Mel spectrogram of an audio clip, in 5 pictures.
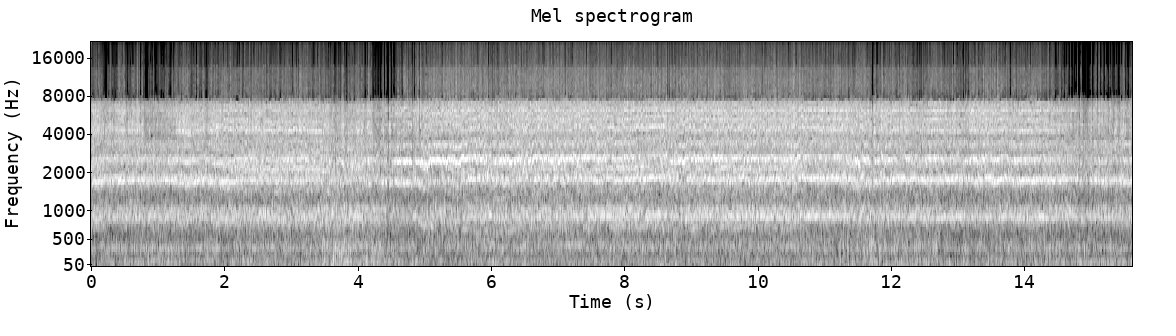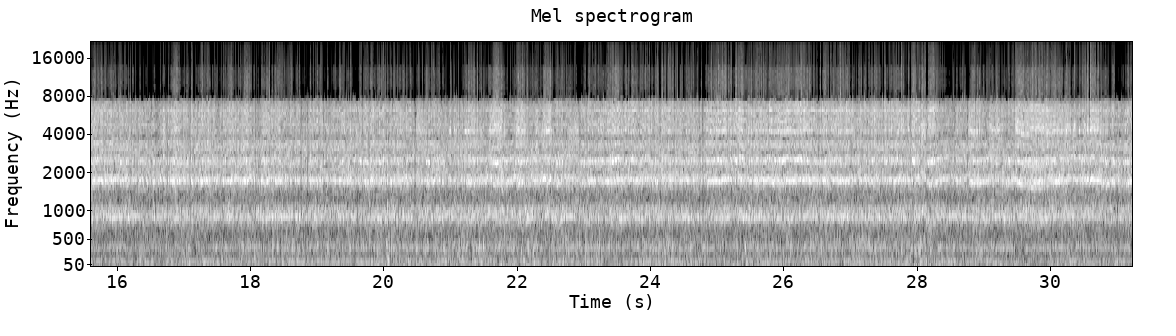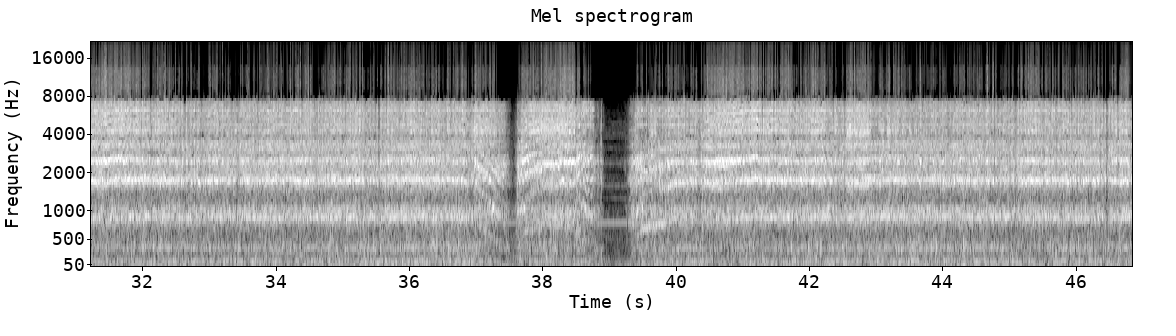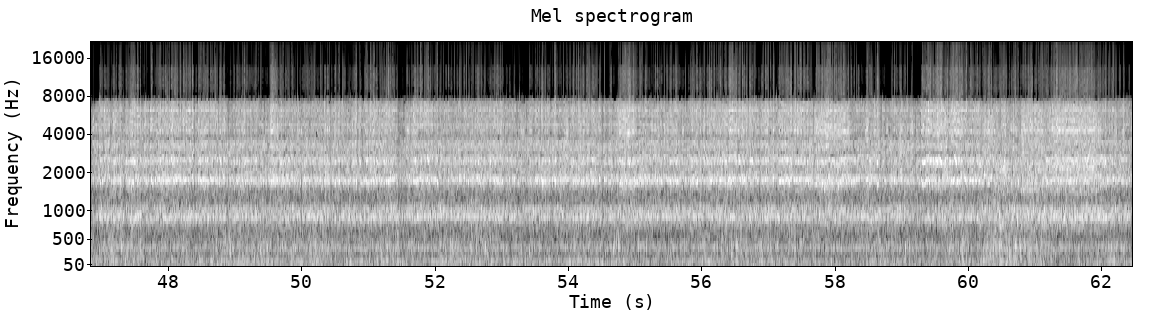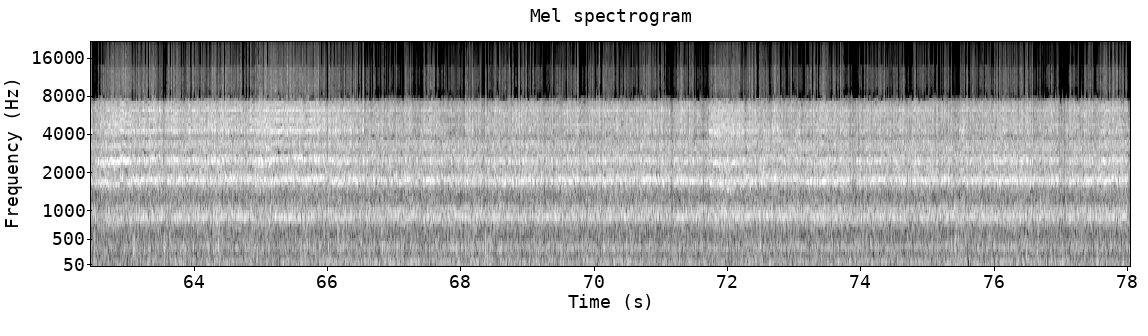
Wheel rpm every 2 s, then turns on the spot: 230, 210, 210, 210, 210, 220, 230, 230, 230, 230, 230, 230, 230, 230, 230, 230, 230, 240, 160, 110, 220, 230, 230, 230, 230, 230, 230, 230, 230, 230, 220, 220, 230, 230, 240, 240, 230, 240, 230.
none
